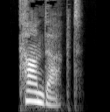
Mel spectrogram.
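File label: "conduct", American English, female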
